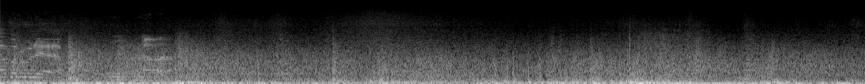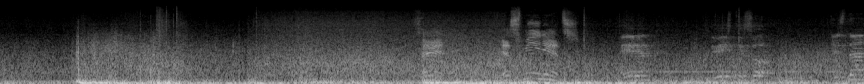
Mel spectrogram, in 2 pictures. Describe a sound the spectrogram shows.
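Water rushes and churns along a ship's hull.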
